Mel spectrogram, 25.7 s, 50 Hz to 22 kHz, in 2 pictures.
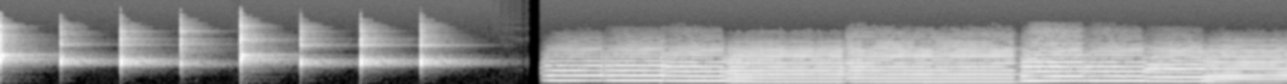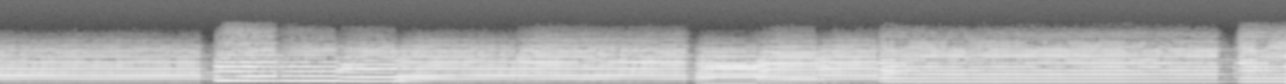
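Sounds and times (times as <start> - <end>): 
trombone duet: 5.4 - 25.7.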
